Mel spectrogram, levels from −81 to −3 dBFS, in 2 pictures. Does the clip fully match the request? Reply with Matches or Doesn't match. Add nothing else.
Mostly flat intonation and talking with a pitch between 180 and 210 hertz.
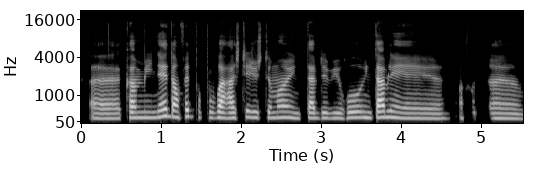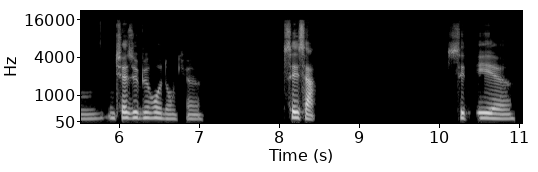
Matches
